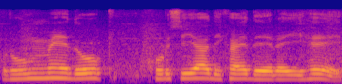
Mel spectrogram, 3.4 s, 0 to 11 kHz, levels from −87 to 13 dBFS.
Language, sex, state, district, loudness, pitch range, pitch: Hindi, male, Gujarat, Gandhinagar, -15 LUFS, 140-160 Hz, 150 Hz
